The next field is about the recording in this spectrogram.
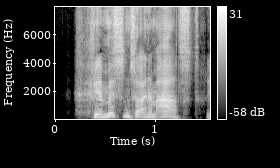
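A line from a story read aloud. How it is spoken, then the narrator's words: Called out. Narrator (German): rief die Schwester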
